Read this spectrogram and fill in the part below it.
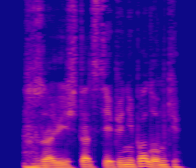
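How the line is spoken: Snorting, wry. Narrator (Russian): хмыкнул я

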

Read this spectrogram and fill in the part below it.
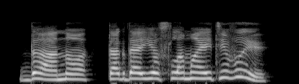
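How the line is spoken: Yelled. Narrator (Russian): заорал Роман

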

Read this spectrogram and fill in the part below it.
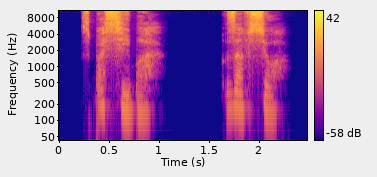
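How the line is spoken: Whisper. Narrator (Russian): прошептал Тервистер, уже не открывая глаз

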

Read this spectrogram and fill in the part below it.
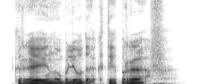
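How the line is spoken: Muttered. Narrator (Russian): пробормотал

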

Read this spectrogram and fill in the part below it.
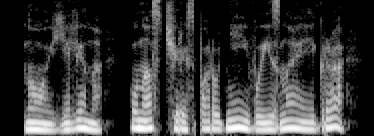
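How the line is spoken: Timid. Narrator (Russian): робко подала голос я

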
